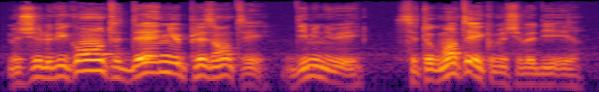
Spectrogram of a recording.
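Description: A man's voice: medium pitch, sing-song, normal speed, a little mellow. A man reading the part of a flustered, pleading middle-aged concierge in an audiobook. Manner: pleading, stammering protest.

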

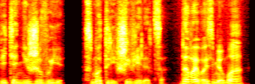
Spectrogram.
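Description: A man voicing a dreamy, excitable city man who sighs and mutters, then bursts into excited shouts. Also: on the low side, moderate pace, no echo, close to an everyday voice. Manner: sighing exclamations, sudden excited shouts. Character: dreamy, excitable middle-aged man, easily distracted.

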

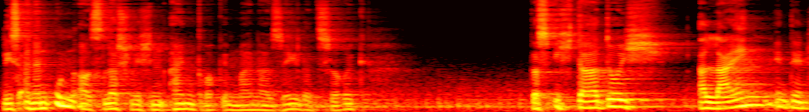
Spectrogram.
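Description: Slow, low-voiced male narrator. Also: darkish tone. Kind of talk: scripted literary reading for radio. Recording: roomy with long reverb, faint noise.

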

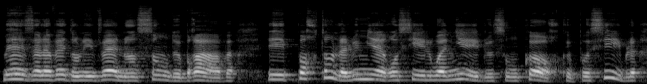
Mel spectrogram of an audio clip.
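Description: A woman narrating a classic novel as an audiobook, her voice mid-pitched and even. She reads in a steady, measured way, letting each sentence land in turn. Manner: steady, measured literary reading. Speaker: volunteer audiobook reader.

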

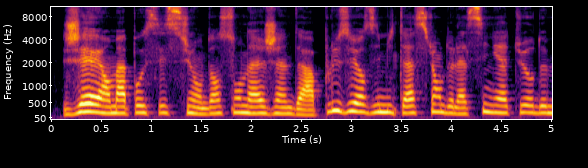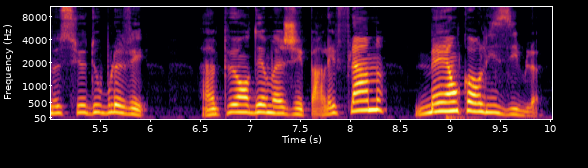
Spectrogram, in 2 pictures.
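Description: A woman voicing a pompous middle-aged gentleman who declaims an accusing letter in a florid manner. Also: medium pitch, natural voice.

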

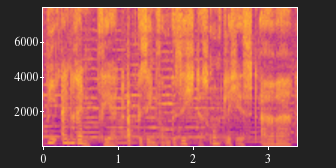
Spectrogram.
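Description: An actress playing a witty woman novelist, reading her letters in a dry, ironic, softly spoken voice over faint music. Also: deep voice, sing-song, moderate pace. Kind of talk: radio drama reading of letters.

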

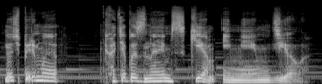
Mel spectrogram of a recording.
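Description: A man with a deep, creaky voice playing a stern professor who gives brisk, authoritative orders in an audiobook. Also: big pitch swings, soft background music. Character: stern commanding middle-aged male professor.

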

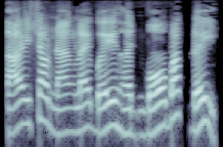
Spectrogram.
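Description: A woman's voice: lowish voice, moderate pace, no echo, highs cut off, lightly acted. A woman doing a grumpy older prince.

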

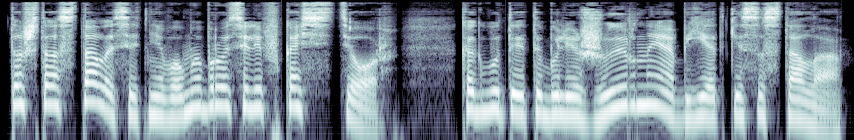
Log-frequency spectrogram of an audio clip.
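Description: A man's voice: high-pitched, lively intonation, moderate pace, darkish tone, dry recording, studio quality. A man reading an audiobook, voicing a spiteful young female nymph sorceress with hissing, sneering taunts. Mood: venomous.

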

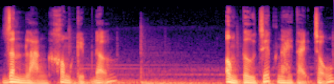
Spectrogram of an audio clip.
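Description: Deep-voiced male storyteller, lively, dramatic pitch swings, suspenseful ghost-story read. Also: slow pace, husky.

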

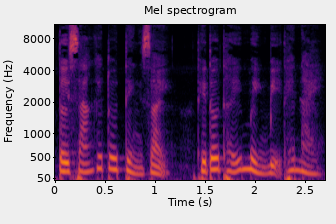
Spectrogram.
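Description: A woman's voice: mid-range voice, animated, fast talker, warm tone, slightly rough. A woman narrating a dramatic story in the first and third person, voicing all the characters herself.

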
